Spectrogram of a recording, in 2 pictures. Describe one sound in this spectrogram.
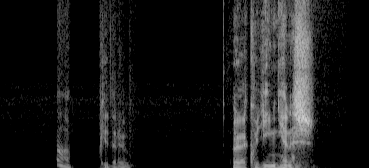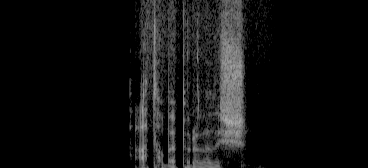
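A man talks into a close microphone in short bursts, with animation.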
